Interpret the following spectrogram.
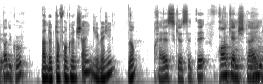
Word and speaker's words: Frankenstein: Non, mon nom se prononce Frankenstein.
